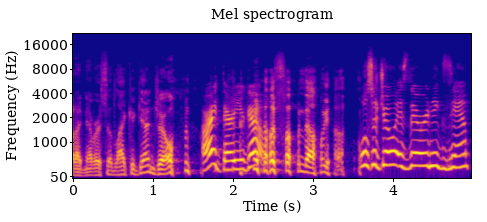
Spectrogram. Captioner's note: chuckles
